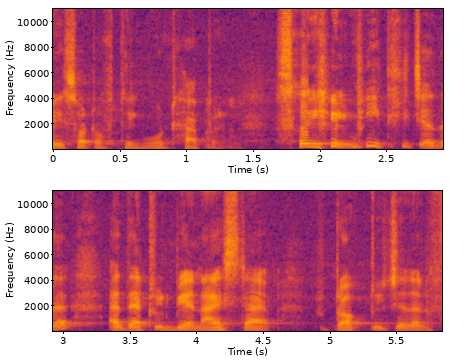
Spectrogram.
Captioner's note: Shri Mataji laughing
